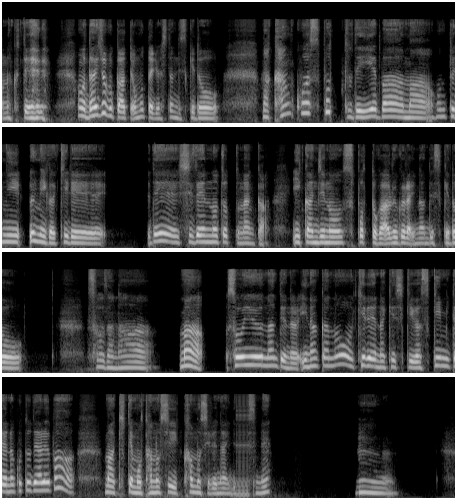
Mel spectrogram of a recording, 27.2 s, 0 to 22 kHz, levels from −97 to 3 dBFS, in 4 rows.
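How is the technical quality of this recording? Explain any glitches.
The recording has one clear glitch near the end. From 23.9 to 24.08 s there is a system hang loop. A stalled driver left the hardware replaying one 20 ms buffer nine times, producing a brief 50 Hz buzz. Essentially no audio is lost.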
